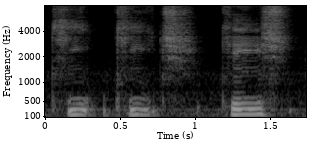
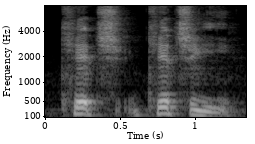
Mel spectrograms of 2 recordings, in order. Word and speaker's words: kitschy: Quiche, not quiche, kitschy. There we go.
